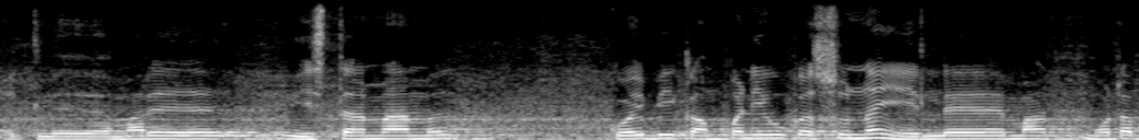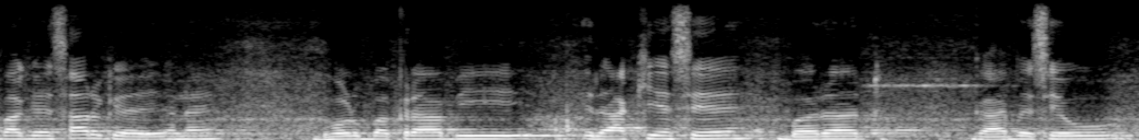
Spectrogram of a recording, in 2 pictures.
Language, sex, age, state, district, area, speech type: Gujarati, male, 30-45, Gujarat, Narmada, rural, spontaneous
